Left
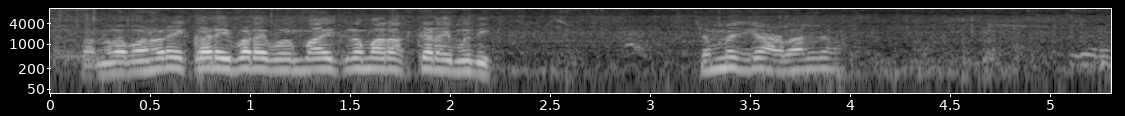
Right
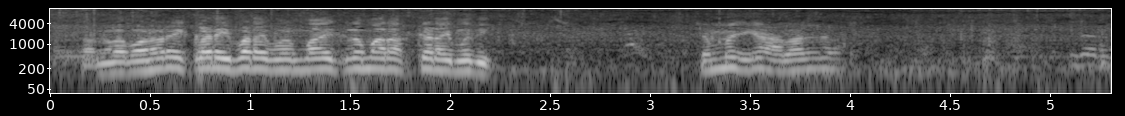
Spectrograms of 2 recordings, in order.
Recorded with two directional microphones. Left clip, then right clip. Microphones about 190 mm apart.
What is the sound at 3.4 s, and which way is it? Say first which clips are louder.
Speech: left 2 dB; 20° left (ahead or behind).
